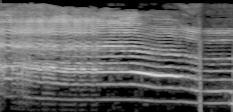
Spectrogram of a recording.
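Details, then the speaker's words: Young boy crying for a long time because his father went to bathe: loud, sustained high-pitched wail with a clear voice, then a catch of breath; ordinary emotional crying. "কান্না করতে হবে না"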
